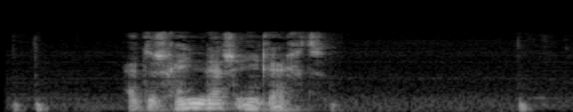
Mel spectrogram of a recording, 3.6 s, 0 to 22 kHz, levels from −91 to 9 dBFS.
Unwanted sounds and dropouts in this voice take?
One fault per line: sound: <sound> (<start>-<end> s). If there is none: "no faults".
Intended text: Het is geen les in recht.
no faults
